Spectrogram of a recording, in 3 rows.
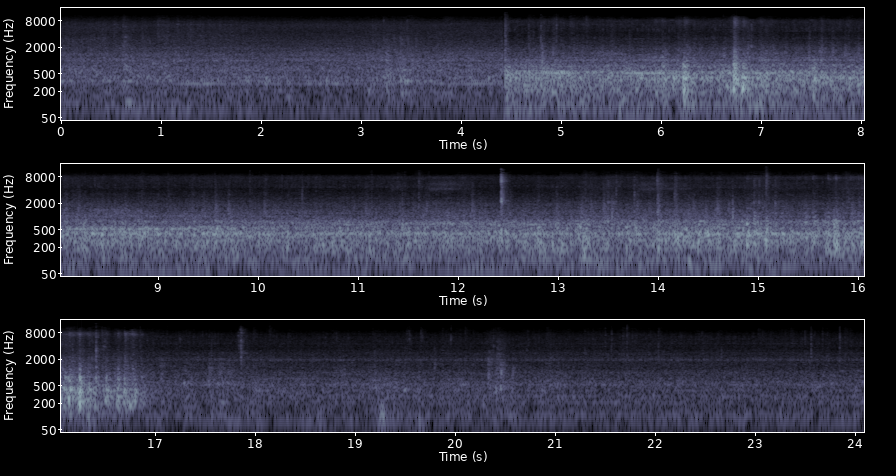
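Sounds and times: train wheels rumbling on track: 0.0 - 19.5
sharp rail clicks: 4.5 - 17.0.

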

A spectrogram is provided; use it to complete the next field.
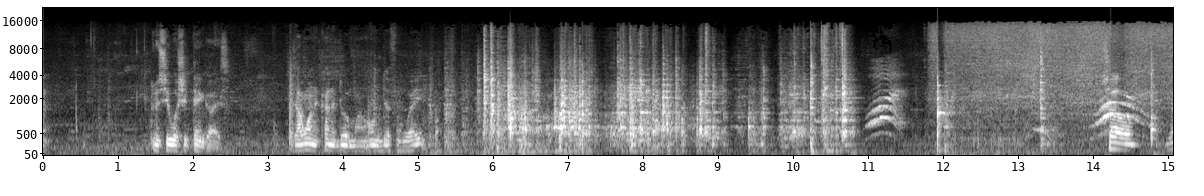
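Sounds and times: dishes and pans clinking: 4.3 - 10.9, 11.9 - 12.2, 13.2 - 13.6, 14.6 - 15.0.

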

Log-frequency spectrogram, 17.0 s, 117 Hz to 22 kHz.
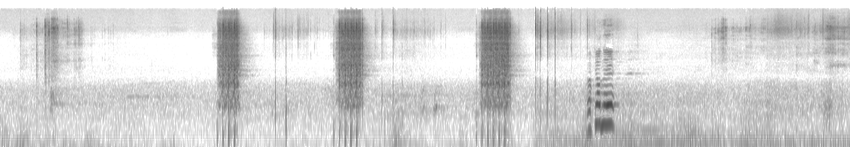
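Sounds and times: airsoft gun full-auto bursts: 4.3 - 5.0, 6.7 - 7.5, 9.5 - 10.4.

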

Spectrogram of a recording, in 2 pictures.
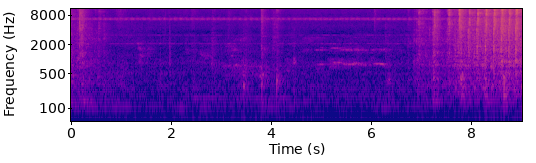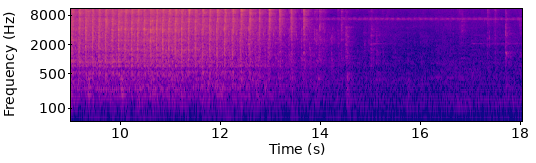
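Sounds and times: sewing machine clatter: 6.9 - 15.2.

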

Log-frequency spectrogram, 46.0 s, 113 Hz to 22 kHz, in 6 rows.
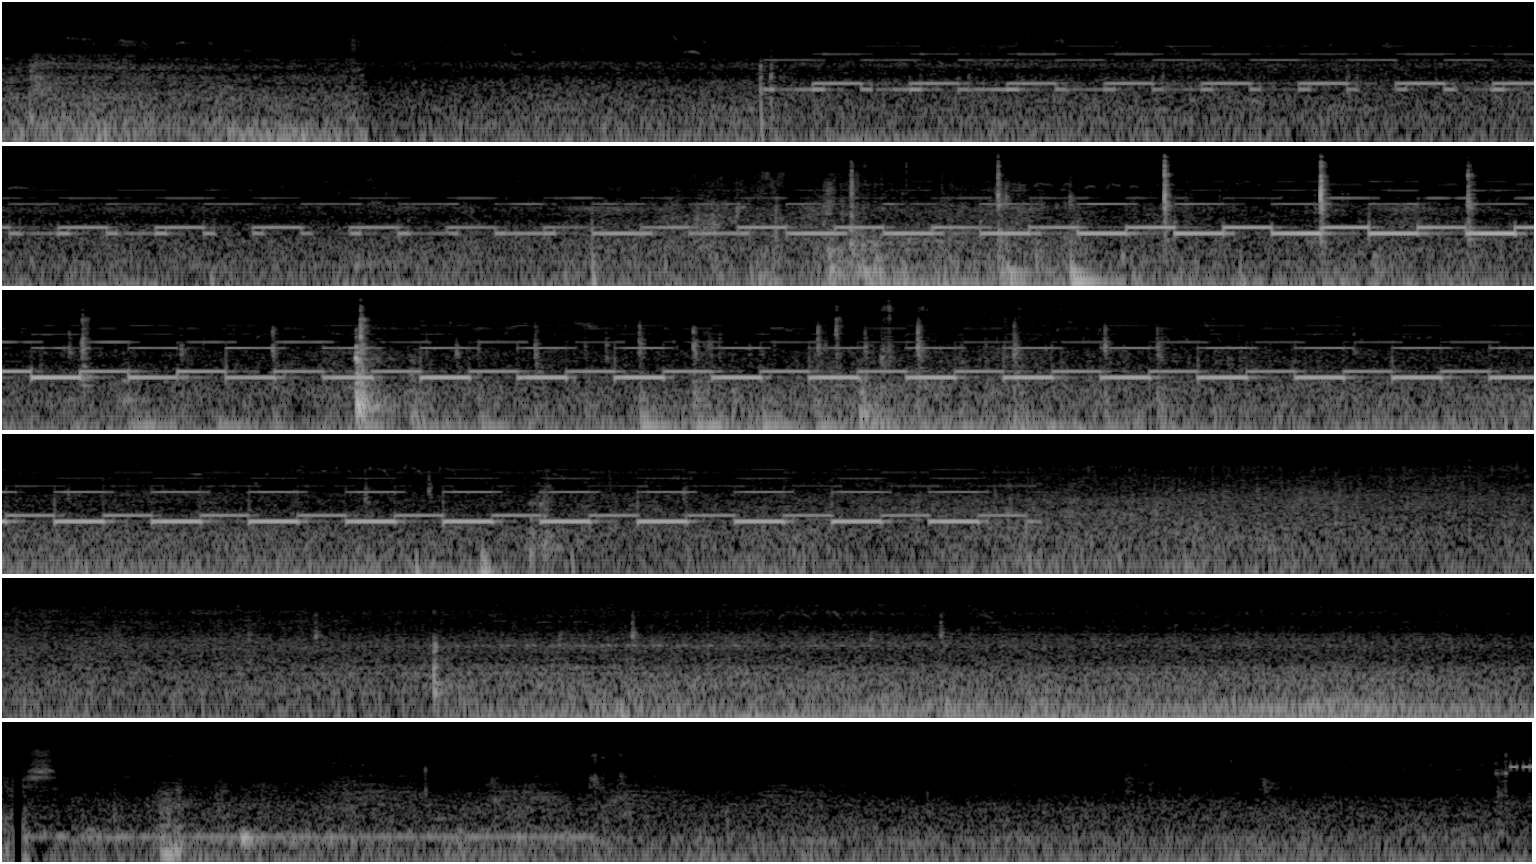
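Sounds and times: two-tone crossing alarm beeping: 3.8 - 28.2.

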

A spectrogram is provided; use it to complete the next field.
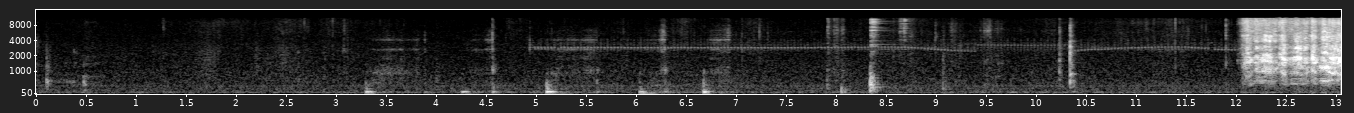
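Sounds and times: faint high whine: 1.2 - 13.0
mini mixer whirring: 12.0 - 13.0.

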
